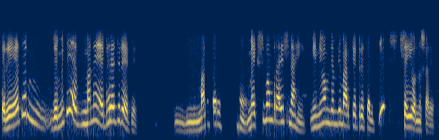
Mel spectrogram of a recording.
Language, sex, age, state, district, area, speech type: Odia, female, 45-60, Odisha, Koraput, urban, conversation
